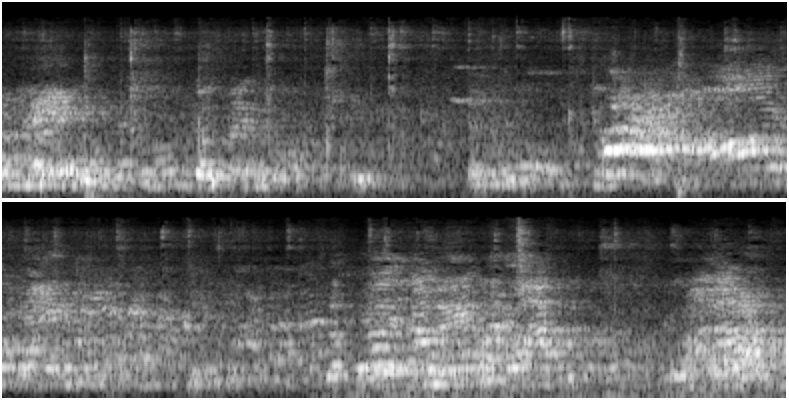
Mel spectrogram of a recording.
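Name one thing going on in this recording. A crowd of young men chatter and call out nearby.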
